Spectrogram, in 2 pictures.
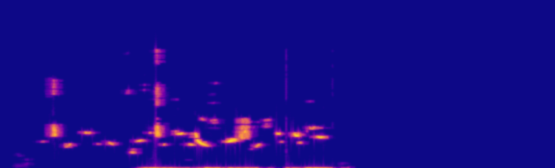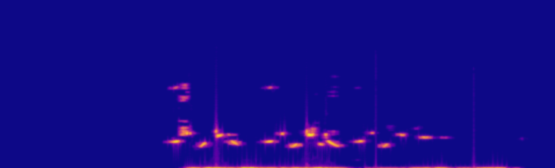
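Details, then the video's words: Snow bunting singing: two bursts of quick, high twittering and warbled chirps, each lasting about three seconds with a pause between, over low rumbling background noise. "Snow Bunting Song! Snow Bunting Call! - Escribano Nival Canto"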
